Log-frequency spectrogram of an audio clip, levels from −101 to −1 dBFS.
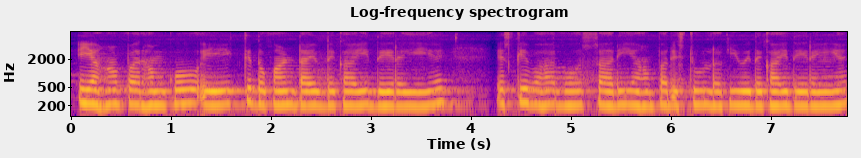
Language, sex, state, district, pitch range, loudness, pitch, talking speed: Hindi, female, Bihar, Araria, 205-215 Hz, -22 LUFS, 210 Hz, 175 wpm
